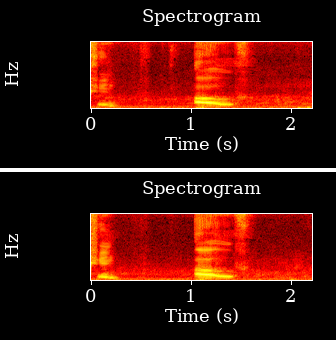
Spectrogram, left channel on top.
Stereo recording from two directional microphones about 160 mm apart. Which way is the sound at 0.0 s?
25° right (ahead or behind).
